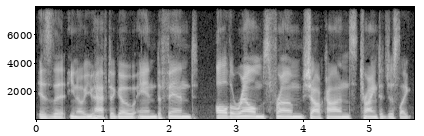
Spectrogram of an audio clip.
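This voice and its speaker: Casual man with a lowish voice. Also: flat delivery, a little slow, clear, resonant tone, dry recording. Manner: informal, conversational. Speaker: podcast co-host. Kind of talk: casual chat.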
